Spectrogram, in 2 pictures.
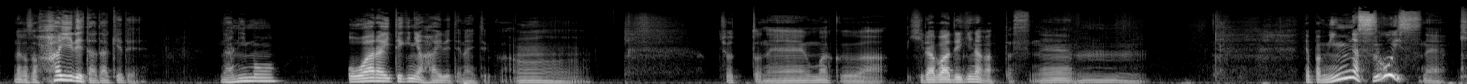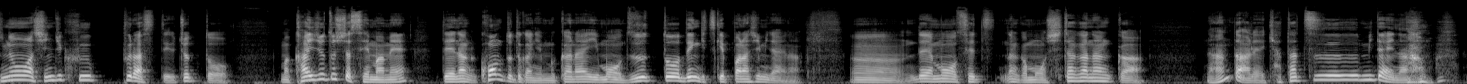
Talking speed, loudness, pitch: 315 characters per minute, -18 LUFS, 105 Hz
